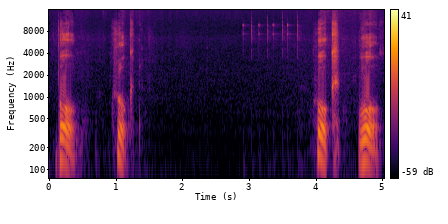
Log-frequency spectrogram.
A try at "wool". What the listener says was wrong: Yeah, it wants to be a bit shorter, really. Pretty good, yeah? But a bit short.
